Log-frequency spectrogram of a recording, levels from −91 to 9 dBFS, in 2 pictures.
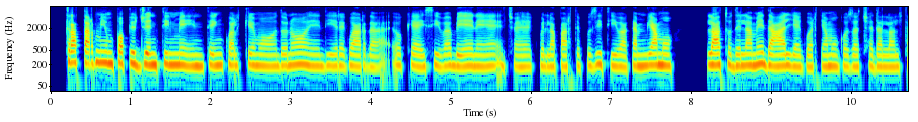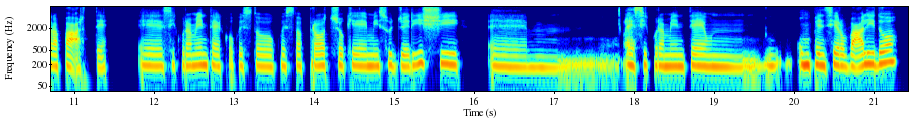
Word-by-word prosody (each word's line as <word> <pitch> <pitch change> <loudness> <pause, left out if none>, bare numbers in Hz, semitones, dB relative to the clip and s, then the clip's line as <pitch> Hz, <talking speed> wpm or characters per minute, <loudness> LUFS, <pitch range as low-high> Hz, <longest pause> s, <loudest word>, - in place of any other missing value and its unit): trattarmi 230 0 +4
un 220 - +7
po' 215 +1 +4
più 215 0 +4
gentilmente, 200 -2 +3
in 195 +1 +2
qualche 195 0 -2
modo, 185 0 -1
no, 205 +2 +2
e 185 -2 -1
dire: 185 0 -3
"Guarda, 180 -2 -2
okay 185 -2 -2
sì 190 +2 -4
va 185 +1 -1
bene 185 +1 0
c'è 175 0 -5
quella 180 0 -2
parte 180 0 -4
positiva, 185 -1 -2
cambiamo 190 +1 +3 0.4
lato 200 0 +4
della 190 +1 +2
medaglia 190 -2 +4
e 175 - -2
guardiamo 180 +1 -2
cosa 180 0 -3
c'è 185 - -7
dall'altra 175 +1 -2
parte." 165 -1 -1 0.3
Ehm, 190 -2 -2
sicuramente, 195 +1 -1
ecco, 180 - -7
questo 180 -1 -4
questo 180 0 -6
approccio 185 +1 -2
che 185 0 -2
mi 185 0 +1
suggerisci, 195 +3 -1 0.3
ehm, 180 +4 -5
è 195 - +2
sicuramente 185 0 0
un 175 0 -2 0.4
un 200 0 +5
pensiero 195 -1 +2
valido 210 +7 +4
185 Hz, 130 wpm, -23 LUFS, 180-200 Hz, 0.4 s, un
